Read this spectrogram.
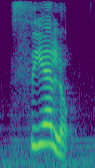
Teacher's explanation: for me in mexico the letter c has an s sound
